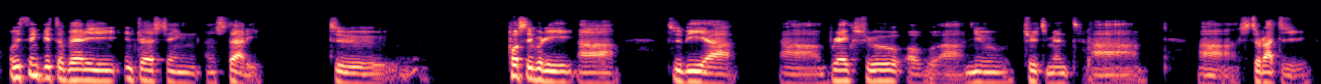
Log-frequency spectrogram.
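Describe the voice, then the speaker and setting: Hesitant man with gravelly slow speech. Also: fairly low pitch, highs cut off. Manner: hesitant, many fillers and restarts. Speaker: invited radiation oncologist answering questions. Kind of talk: webinar Q&A answers.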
